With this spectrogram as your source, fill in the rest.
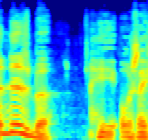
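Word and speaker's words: Nesbø: norwegian crime author uh everyone else calls it joe nesbo but as i believe is meant to be pronounced yeah you're nisba he or they say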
